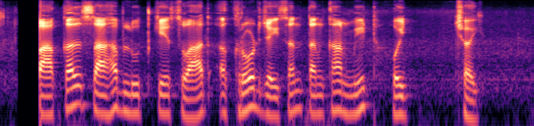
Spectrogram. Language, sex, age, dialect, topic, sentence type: Magahi, male, 25-30, Western, agriculture, statement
